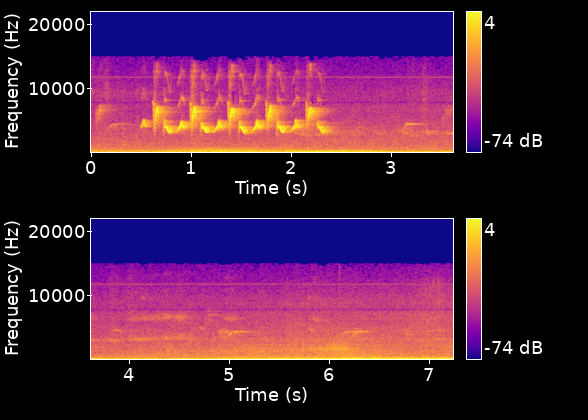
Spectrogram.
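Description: Cinereous tit giving a fast run of about six bright, high, repeated two-note phrases over a low background rumble.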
